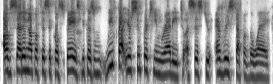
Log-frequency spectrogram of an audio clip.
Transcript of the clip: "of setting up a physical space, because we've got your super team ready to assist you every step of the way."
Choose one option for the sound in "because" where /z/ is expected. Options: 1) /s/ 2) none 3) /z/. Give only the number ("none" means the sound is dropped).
3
